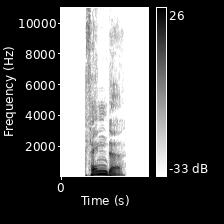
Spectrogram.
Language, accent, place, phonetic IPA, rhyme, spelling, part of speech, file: German, Germany, Berlin, [ˈp͡fɛndə], -ɛndə, pfände, verb, De-pfände.ogg
- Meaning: inflection of pfänden: 1. first-person singular present 2. singular imperative 3. first/third-person singular subjunctive I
